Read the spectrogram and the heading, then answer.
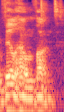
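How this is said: The name is said with a German pronunciation.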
